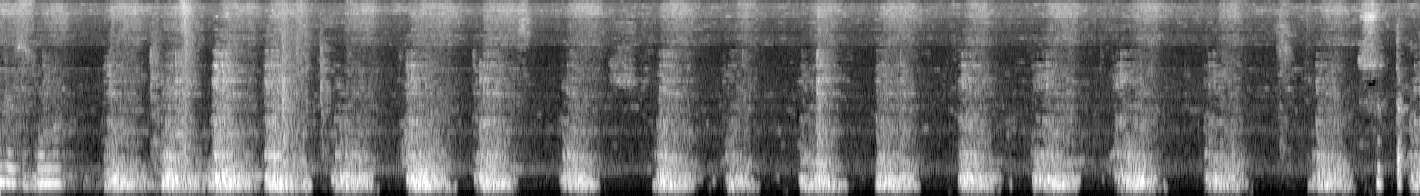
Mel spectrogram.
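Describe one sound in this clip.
A hand wheel turns with a steady, repeated clicking.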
